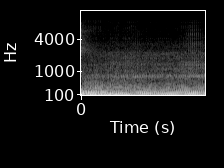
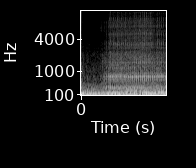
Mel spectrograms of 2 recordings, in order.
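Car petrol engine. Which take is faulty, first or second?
second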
